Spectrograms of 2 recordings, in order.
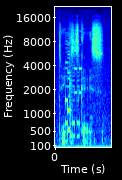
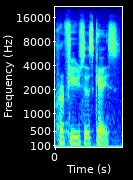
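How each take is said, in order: First: Unvoiced whisper on his case. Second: Said in the usual way. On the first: Shown as a demonstration. Player picking the game option, whispered. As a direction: breathe the choice out secretly. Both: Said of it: "What should I do?".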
